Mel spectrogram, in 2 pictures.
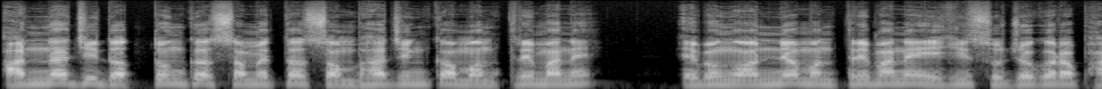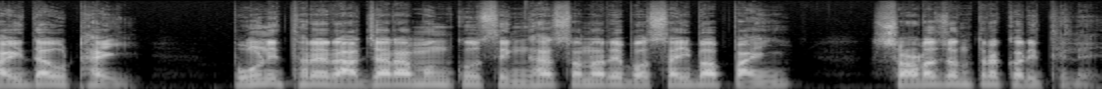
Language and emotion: Odia, neutral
